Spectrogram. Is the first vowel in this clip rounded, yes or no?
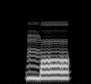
yes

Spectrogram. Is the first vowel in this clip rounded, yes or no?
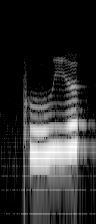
yes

